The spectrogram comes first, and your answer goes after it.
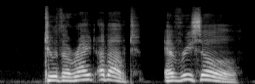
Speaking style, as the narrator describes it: cried the master

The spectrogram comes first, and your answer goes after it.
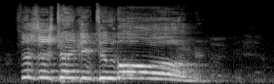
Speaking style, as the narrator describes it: my coach yells

